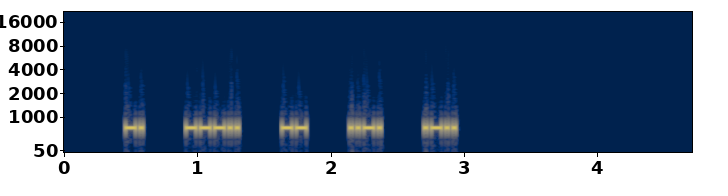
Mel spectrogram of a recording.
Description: Morse code, heard as a keyed tone, about 41 wpm, spaced as for 20 wpm, 700 Hz. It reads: N8MFL
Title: USA Call Signs - 5 Characters - 4x Character Spacing - 45wpm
